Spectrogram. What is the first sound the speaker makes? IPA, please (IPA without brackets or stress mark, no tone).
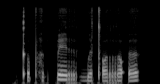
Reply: kʼ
